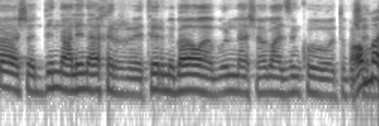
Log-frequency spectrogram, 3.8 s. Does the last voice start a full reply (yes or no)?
yes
